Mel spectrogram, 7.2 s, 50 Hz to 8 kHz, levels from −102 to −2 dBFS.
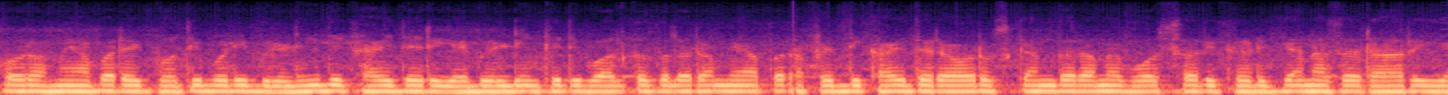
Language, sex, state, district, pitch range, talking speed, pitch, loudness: Hindi, male, Uttar Pradesh, Ghazipur, 130-135 Hz, 305 wpm, 135 Hz, -13 LUFS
